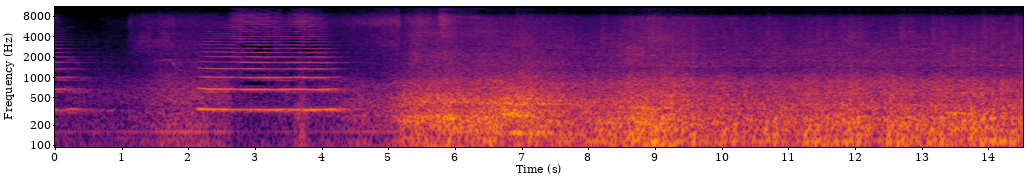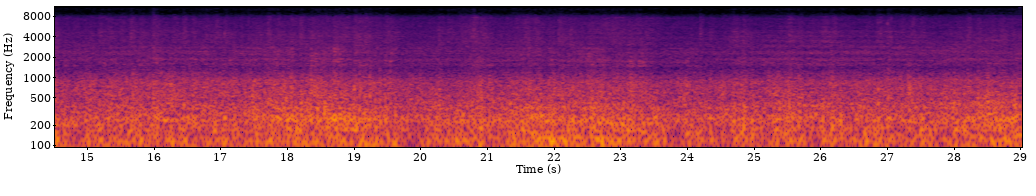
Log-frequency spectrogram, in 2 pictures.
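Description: An Indian Railways electric locomotive's horn ends just as the clip starts and sounds again for about two seconds a couple of seconds in. Then the express passes at speed: a loud, steady rush of wheels clattering on the rails as a long rake of red LHB coaches goes by.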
